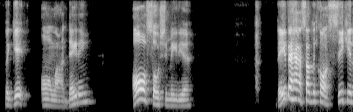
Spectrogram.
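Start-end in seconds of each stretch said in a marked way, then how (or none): none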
